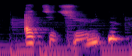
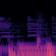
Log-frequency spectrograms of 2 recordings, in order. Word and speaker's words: attitude: you pronounce the attitude in English you can hear it smoother it's kind of softer it's not as pronounced as strong as it is in French attitude attitude attitude T is also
